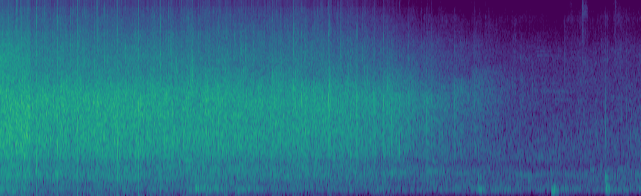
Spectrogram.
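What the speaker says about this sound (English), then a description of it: "Wow, what a great performance." A large audience at a Manhattan grand opening event breaks into sustained applause after a performance, a dense wash of clapping that holds steady and then thins and fades over the last few seconds.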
